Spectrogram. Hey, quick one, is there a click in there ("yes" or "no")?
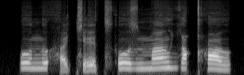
no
